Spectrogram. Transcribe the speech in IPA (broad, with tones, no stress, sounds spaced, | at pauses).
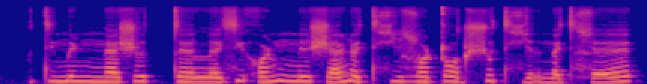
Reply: tʲ ʊ˩ n̪ i˩ ɳ nː æ˩ ʃ ɘ˩˥ tː ɛ˩ lː ɛ˩ sʲ ʊ˧ h ɔ˩˥ ɳ nː e˧ ʃ æ˩˥ ɳ ɛ˩˥ tʲ ç i˧ ɮ ɔ˧ ʈ ɔ˥˩ d ʃ ʊ˥˩ tʲ ç e˩ r n̪ æ˩ tʲ ɬ ɛ˩˥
